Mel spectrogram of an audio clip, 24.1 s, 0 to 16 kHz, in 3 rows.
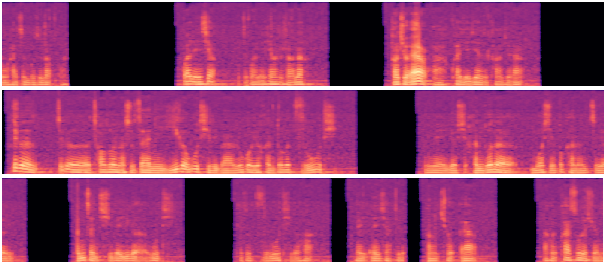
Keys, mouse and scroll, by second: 0.4-2.1 drag, 3.5-5.2 right drag, 6.2 ctrl+l, 10.3 shift+d, 11.6 shift+d, 14.0 g, 17.1-19.0 middle drag, 19.2 a, 20.4 click, 21.3 right click, 22.1 ctrl+l, 23.8 middle click.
